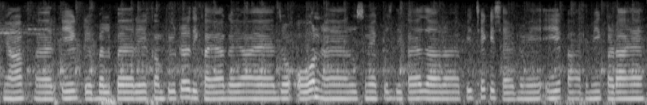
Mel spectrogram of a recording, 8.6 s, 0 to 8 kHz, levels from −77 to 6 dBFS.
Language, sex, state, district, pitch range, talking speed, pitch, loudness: Hindi, female, Rajasthan, Bikaner, 195-200 Hz, 195 wpm, 195 Hz, -16 LUFS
